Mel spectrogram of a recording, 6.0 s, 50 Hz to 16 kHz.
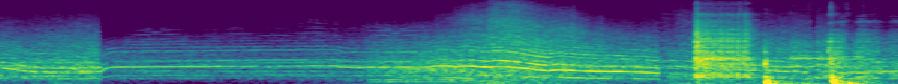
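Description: Race cars in the F1 23 video game at the Hungary circuit, engines droning and whining steadily as they dive into the first corner, with a couple of sharp louder bursts near the end.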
